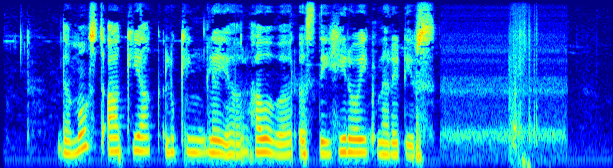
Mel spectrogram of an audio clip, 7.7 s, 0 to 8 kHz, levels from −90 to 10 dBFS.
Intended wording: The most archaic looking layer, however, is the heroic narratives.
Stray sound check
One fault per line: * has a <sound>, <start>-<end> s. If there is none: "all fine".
* has a squeak, 6.3-6.9 s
